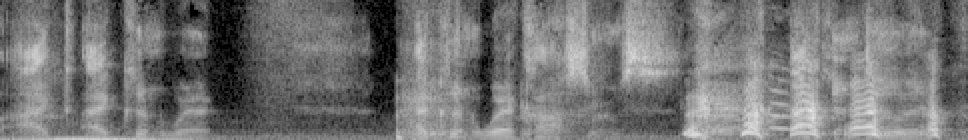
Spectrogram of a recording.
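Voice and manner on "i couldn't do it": high squeak through laughter, slow; laughing. Real, not acted. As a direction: break into laughter on it. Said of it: "laughing admission".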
